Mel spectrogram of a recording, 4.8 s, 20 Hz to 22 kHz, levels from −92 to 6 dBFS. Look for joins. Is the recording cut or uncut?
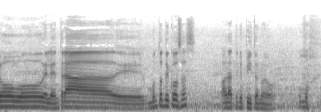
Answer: uncut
